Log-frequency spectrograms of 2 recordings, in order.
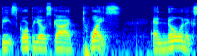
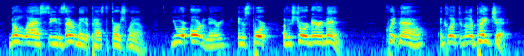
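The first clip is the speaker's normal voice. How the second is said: higher-pitched put-on southern accent; 10 semitones higher, 7 dB louder than usual. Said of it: "Get a little higher with that pitch".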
